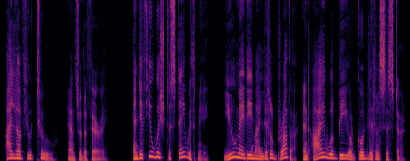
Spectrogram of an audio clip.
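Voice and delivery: a hint of a kind fairy sister; gentle fairy voice. A narrator's reading. The fairy answers Pinocchio in a lightly voiced fairy tone.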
